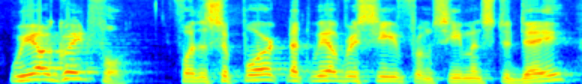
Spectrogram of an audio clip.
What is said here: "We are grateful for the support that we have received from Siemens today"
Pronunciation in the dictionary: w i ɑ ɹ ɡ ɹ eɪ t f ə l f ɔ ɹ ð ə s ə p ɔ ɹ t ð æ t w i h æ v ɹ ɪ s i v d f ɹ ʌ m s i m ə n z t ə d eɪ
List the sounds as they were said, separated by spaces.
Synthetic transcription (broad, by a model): w i ɑ ɹ ɡ ɹ eɪ t f ə l f ɔ ɹ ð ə s ə p ɔ ɹ t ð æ t w i h æ v ɹ ɪ s i v d f ɹ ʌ m s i m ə n s t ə d eɪ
